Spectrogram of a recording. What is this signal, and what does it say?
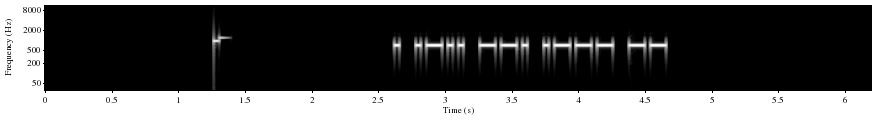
Morse code, heard as a keyed tone, about 30 wpm, 700 Hz. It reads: ELGJM
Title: Code Groups - 5 Letters - 30wpm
